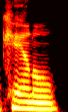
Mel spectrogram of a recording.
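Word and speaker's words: Kanel: When I first of all, the great Sean Kel, uh his last name Canel rhymes with channel.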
